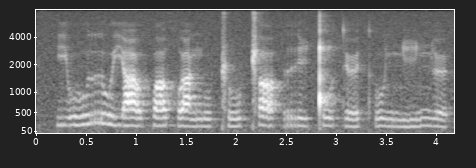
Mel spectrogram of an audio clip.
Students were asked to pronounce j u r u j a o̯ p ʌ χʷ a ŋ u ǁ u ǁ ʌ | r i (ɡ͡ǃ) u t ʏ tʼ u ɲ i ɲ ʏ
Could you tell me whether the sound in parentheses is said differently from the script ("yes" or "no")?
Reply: yes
